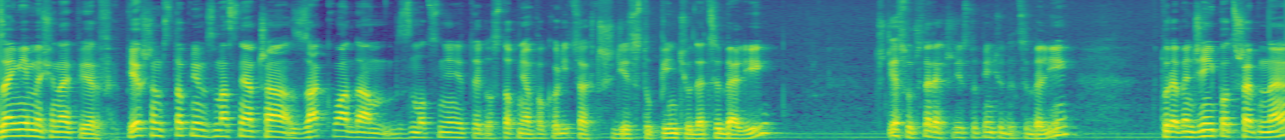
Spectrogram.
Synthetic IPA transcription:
zajmʲjemɘɕɛnajpʲjɛɾfpʲjɛɾfʂɘmst̪ɔpɲɛmvzmat̪sɲat͡ʂazakwad̪amvzmɔt̪sɲeɲɛt̪ɛɡɔst̪ɔpɲavɔkɔlʲit̪saxtʂɘd͡ʑɛst̪upʲjeɲt͡ɕud̪ɛt̪sɘbɛlʲi | tʂɘd͡ʑɛst̪ut͡ʂt̪ɛɾɛxtʂɘd͡ʑest̪upʲjeɲt͡ɕud̪ɛt̪sɘbɛlʲi | kt̪uɾɛbɛɲd͡ʑɛmipɔtʂɛbnɛ

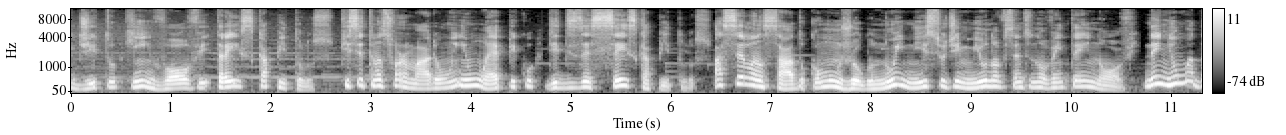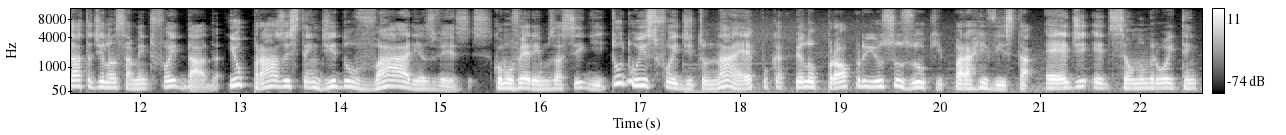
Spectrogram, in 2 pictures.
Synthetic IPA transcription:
fjd͡ʒit̪ʊkɪẽvɔwvɪt̪ɾejskapit̪ʊlʊ̰skɪsɪt̪ɾɐ̃sfoɾmaɾɐ̃w̃ẽj̃ũɛpikʊd͡ʒɪd͡ʒ̪ɪzesejskapit̪ʊlʊ̰sɐseɾlɐ̃sad̪ʊkõmʊũʒoɡʊnʊinisjʊd͡ʒɪmiwnɔvɪsẽnt̪ʊzɪnovẽnt̪ɐinɔ̰vɪnẽj̃ũmɐd̪at̪ɐd͡ʒɪlɐ̃samẽnt̪ʊ̥fojd̪a̰d̪ɐ̰ɪʊpɾʔazʊest̪ẽnd͡ʒid̪ʊvaɾiɐzvḛzɪskõmʊveɾẽmʊzɐseɡiɾt̪ud̪ʊisʊ̥fojd͡ʒit̪ʊnɐɛpʊkɐpelʊpɾɔpɾjʊiʊsuzukɪ̰paɾɐɦevist̪ɐ̰ɛd͡ʒɪʔed͡ʒisɐ̃w̃nũmɪɾʊojt̪ẽnt̪

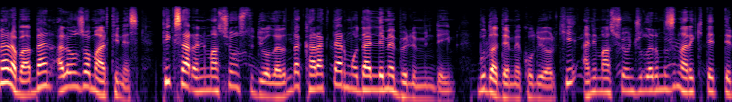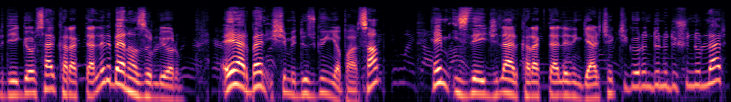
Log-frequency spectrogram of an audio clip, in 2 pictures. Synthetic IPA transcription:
mɛɾababænalʲˠo̞nzo̞maɾt̪ʰinɛs | picsaɾanimasjo̞nst̪ʰyd̪ijo̞lˠaɾɯnd̪akʰaɾak̚t̪ʰæɾmo̞d̪ælʲːe̞mɛbø̞lʲymynd̪ejḭmbud̪ad̪e̞mɛco̞lˠujo̞̰ɾcʰiʔanimasjo̞nd͡ʒulˠaɾɯmɯzɯnaɾecʰɛ̥t̪ɛt̪ʰːiɾd̪iːɟø̞ɾsælʲkʰaɾak̚t̪ʰæɾlʲe̞ɾibænhazɯɾlˠɯjo̞ɾum | e̞jæɾbæniʃimid̪yzɟynjapʰa̰ɾsam | hæmizlʲe̞jid͡ʒilʲæɾkʰaɾak̚t̪ʰæɾlʲe̞ɾinɟæɾt͡ʃʰɛc̚t͡ʃʰiɟø̞ɾynd̪yːnyd̪yʃynyɾlʲæɾ̥

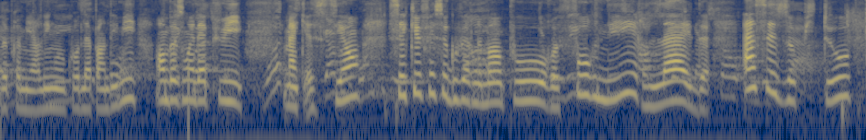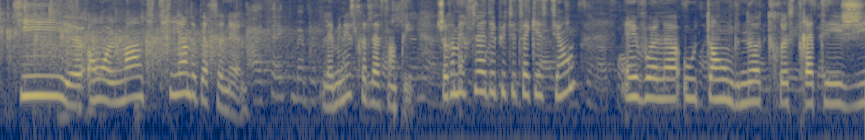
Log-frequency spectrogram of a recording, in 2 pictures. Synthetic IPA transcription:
d̪əpχəmjɛʁliŋokuːʁd̪əlapɑ̃d̪emi | ɔ̃bəzwɛ̃d̪apʰɥi | makʲɛst̪jɔ̃sɛkəfɛsəɡuvɛʁnəmɑ̃puʁfuʁniːʁlɛːd̪asezɔpi̥t̪okʲiʔɔ̃ɛ̃mɑ̃kːʁijɑ̃d̪əpɛʁsɔnɛ̰l | laminist̪χəd̪əlasɑ̃t̪ḛʒ̥əʁəmɛʁsilad̪epyt̪ed̪əsakʲɛst̪jɔ̃ | evwalaʔut̪ɔ̃bnɔt̪χəst̪χat̪eʒi

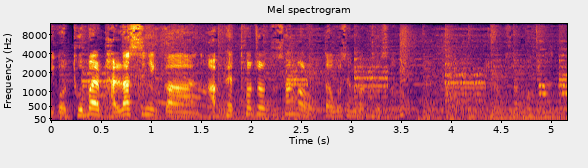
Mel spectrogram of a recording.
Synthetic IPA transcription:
iɡʌtobaɭpaɭːas͈ɯɲik͈ana̰pʰe̞tʰʌd͡ʑʌdosʰaŋɡaŋʌp̚t͈aɡosʰe̞ŋɡakʰe̞sʰʌ | osʰaŋɡakʰa

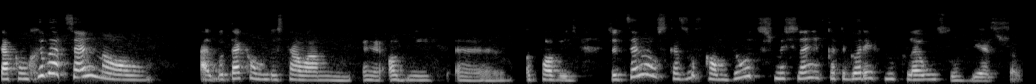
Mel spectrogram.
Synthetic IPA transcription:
t̪akɔ̃w̃xɘbat̪sɛnːɔ̃w̃ | ʔa̰lbɔt̪akɔ̃w̃d̪ɔst̪awamʔɔd̪ɲix | ɔt̪̚pɔvʲjet͡ɕʐ̥ɛt̪sɛnːɔ̃w̃fskazufkɔ̃w̃bɘwɔt̪ɛ̥ʂmɘɕlɛɲɛfkat̪ɛɡɔɾʲjaxnuklɛusuvːʲjɛɾʂɛ̰w

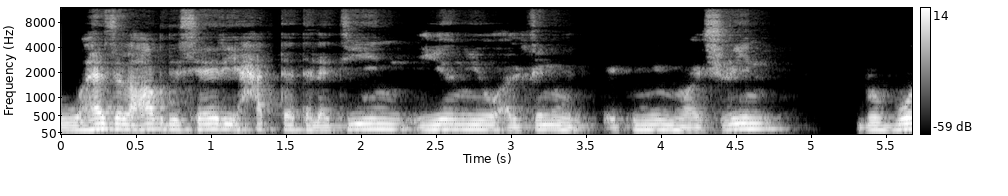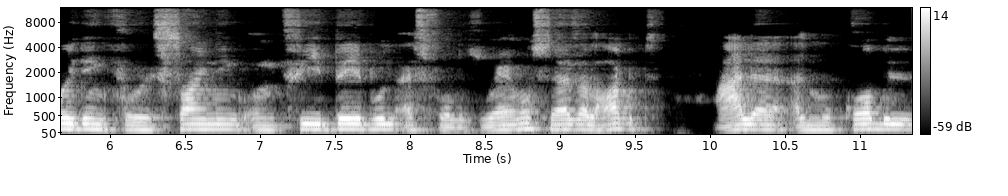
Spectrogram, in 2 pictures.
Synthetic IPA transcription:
weɦæːzælʕɑqd̪sæːɾiːħat̪ːæt̪ælæt̪iːnjuːnjoʔælfenwɪʔɪt̪neːnwɪʕeʃɾiːn | bvojd̪ɪŋɡfɔɾsˤɑjnɪŋɡʔonfiːbeːbʊlʔæsfɑlswɪjɑnosˤːhæːzælʕɑqd̪ | ʕalæælmʊqɑːbɪl

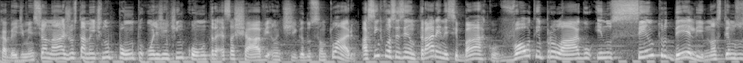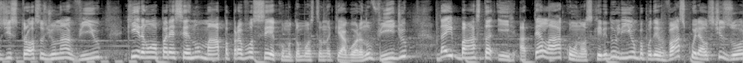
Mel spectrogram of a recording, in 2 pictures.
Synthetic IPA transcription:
kabejd͡ʒɪmẽsionaɾʒust̪amẽnt͡ʃɪnʊpõnt̪ʊʔõd͡ʒɪaʒẽnt͡ʃɪẽkõnt̪ɾɐʔɛsɐʃavɪʔɐ̃t͡ʃiɡɐd̪ʊsɐ̃nt̪uaɾjʊ̰asĩkɪvosezẽnt̪ɾaɾẽj̃nesɪbaɾkʊ̰vɔwt̪ẽj̃pɾʊlaɡʊʔɪnʊsẽnt̪ɾʊd̪elɪnɔst̪ẽmʊzʊzd͡ʒɪst̪ɾɔsʊzd͡ʒɪũnaviʊ | kɪiɾɐ̃w̃apaɾeseɾnʊmapɐpɾɐvosekõmʊt̪owmost̪ɾɐ̃nd̪ɐkiɛaɡɔɾɐnʊvid͡ʒʊ | d̪aibast̪ɐʔiɾat̪ɛlakõʊnɔsʊ̥keɾid̪ʊliõp̬ɾɐpod̪eɾvaskuʎaɾʊst͡ʃizo

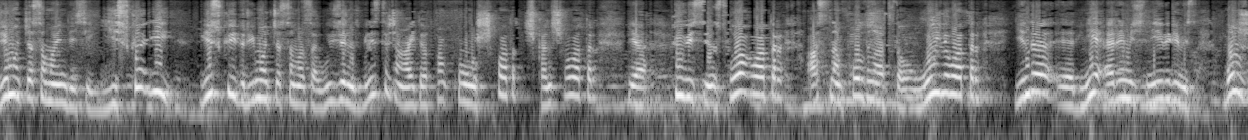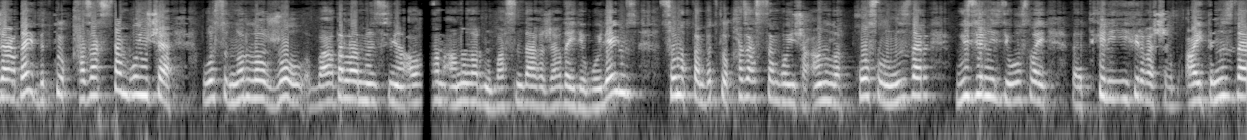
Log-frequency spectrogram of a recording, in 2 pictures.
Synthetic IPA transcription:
re̞mot̪ʒɑsɑmɑjənd̪e̞se̞je̞skʲɪʏj | je̞skʲɪʏjd̪ɪɾʲe̞mo̞nt̪ʒɑsɑmɑsɑwɵzd̪eɾɪŋɪzbɪle̞seɾʒɑɴɑɑjt̪əwɑt̪qɑɴqʰo̞ɴəʃʃəʁəpɑt̪əɾt̪ʰə̥ʃqɑnʃəʁəpɑt̪əɾjɑkʲʰɵbesɪnesuɑʁəpɑt̪əɾɑst̪ənɑnpʰo̞lˠd̪əɴɑsənɑwo̞jəlˠəβɑt̪əɾ | je̞nd̪ɪne̞ʔæɾe̞me̞sne̞be̞ɾe̞me̞sbʊlˠʒɑʁd̪ɑjbʏt̪kʲɪlʲqʰɑzɑqst̪ɑnbo̞jənʃɑ | wo̞sənʊɾlˠəʒo̞lˠbɑʁd̪ɑɾlˠɑmɑsəme̞nɑ̰lˠʁɑʁɑnʔɑnɑlˠɑɾd̪əɴbɑsənd̪ɑʁəʒɑʁd̪ɑjd̪e̞pwo̞jlˠɑjməz | so̞nd̪əq̚t̪ɑnbʏt̪kʲɪlqʰɑzɑqst̪ɑnbo̞jənʃɑʔɑnɑlˠɑɾqʰo̞səlˠəɴəzd̪ɑɾ | wɵzd̪e̞ɾɪŋɪzd̪e̞wo̞səlˠɑjt̪ʰɪ̥kʲe̞leje̞fiɾʁɑʃəʁəpɑjt̪əɴəzd̪ɑ

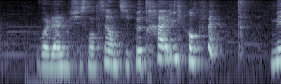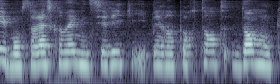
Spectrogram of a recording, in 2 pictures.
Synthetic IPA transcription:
vwalaʒəməsɥisɑ̃t̪iɛ̃pət̪ipøt̪χaiɑ̃fɛt̪ | mɛbɔ̃saʁɛst̪̚kɑ̃mɛmynseʁikʲjɛipɛʁɛ̃pɔʁt̪ɑ̃t̪d̪ɑ̃mɔ̃k

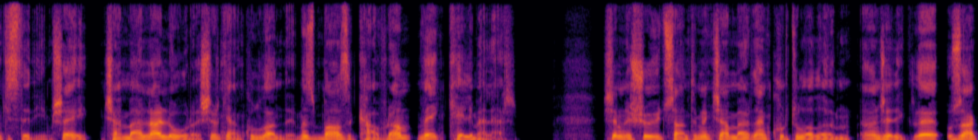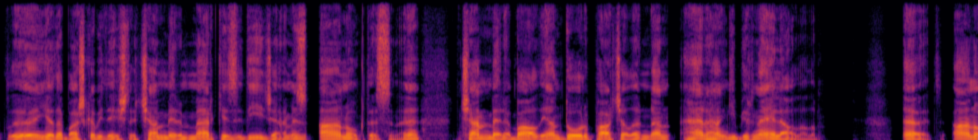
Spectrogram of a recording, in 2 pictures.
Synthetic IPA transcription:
ki̥st̪ʰe̞d̪ḭːmʃejt͡ʃʰæmbæɾlʲæɾlʲɛuːɾa̰ʃɯɾcʰæ̰nkʰulˠːand̪ɯ̰ːmɯzbaːzɯkʰa̰vɾamvɛcʰe̞lʲimḛlʲæ̰ɾ̥ | ʃimd̪iʃuyt͡ʃsant̪ʰimlʲic̚t͡ʃʰæmbæɾd̪ænkʰuɾt̪ʰulˠalˠɯɯmø̞nd͡ʒe̞lʲiclʲɛuzaklˠɯːjad̪abaʃkʰabid̪e̞jiʃt̪ʰɛt͡ʃʰæmbe̞ɾinmæɾce̞zid̪ijid͡ʒḛːimizaːno̞kt̪ʰasɯ̰nɯ | t͡ʃʰæmbe̞ɾɛbaːlˠɯjand̪o̞ːɾupʰaɾt͡ʃʰalˠaɾɯnd̪anhæɾɦaɲɟibiɾinɛelʲɛa̰lˠa̰lˠɯ̰m | ɛvɛ̰t̪ | aːn

